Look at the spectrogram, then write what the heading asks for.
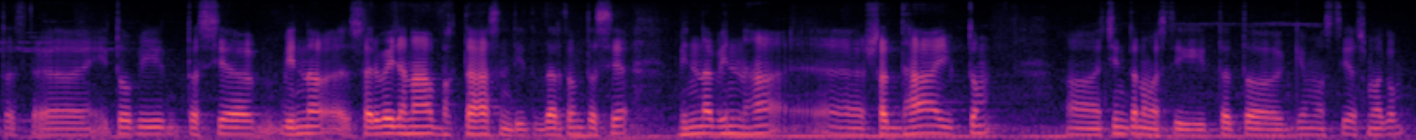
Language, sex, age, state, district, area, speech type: Sanskrit, male, 18-30, Maharashtra, Nagpur, urban, spontaneous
